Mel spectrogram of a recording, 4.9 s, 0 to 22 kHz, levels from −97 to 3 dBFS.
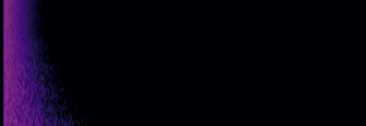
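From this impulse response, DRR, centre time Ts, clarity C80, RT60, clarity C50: -2.0 dB, 59 ms, 4.5 dB, 1.4 s, 2.5 dB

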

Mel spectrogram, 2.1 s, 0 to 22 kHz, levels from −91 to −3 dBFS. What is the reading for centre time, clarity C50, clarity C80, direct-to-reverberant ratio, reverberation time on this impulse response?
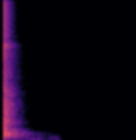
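34 ms, 5.0 dB, 10.0 dB, -7.0 dB, 0.45 s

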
